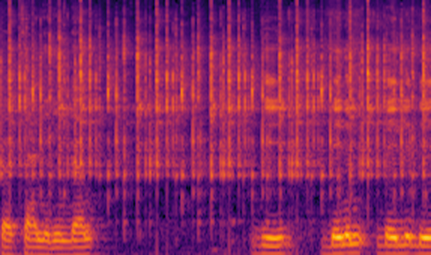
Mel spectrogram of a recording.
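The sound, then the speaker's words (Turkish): A Russian toy taps out a rapid, steady clatter of small mechanical clicks throughout, running fairly loud beneath a man talking. “bir tane Rus oyuncağı var. Bu genelde böyle psikodelik e, etki kullanılması gereken tavuklar ve bir oyuncak var.”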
